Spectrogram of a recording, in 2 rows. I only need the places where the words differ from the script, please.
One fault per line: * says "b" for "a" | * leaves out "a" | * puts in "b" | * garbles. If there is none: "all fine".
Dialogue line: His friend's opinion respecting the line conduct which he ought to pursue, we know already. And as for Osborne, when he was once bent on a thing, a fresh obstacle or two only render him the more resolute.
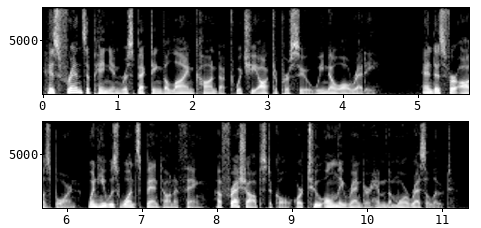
all fine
